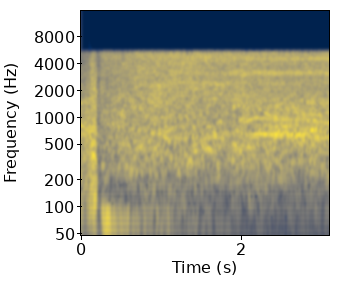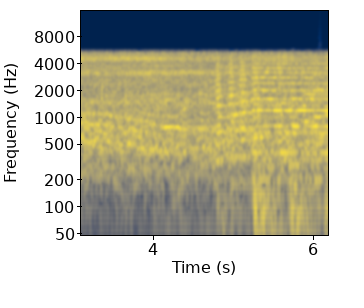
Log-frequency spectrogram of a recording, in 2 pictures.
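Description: A steady rushing, hissing noise starts suddenly just after the beginning and runs for about five seconds, with music under it.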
